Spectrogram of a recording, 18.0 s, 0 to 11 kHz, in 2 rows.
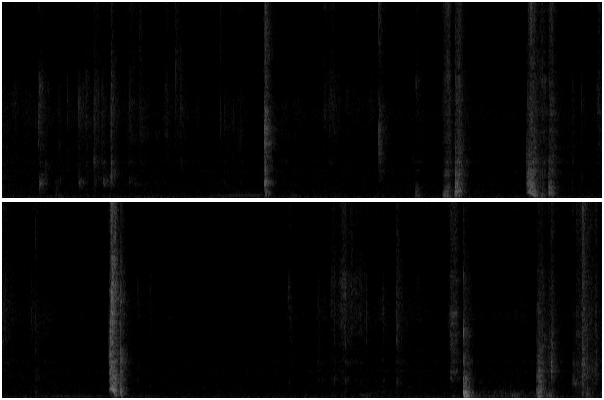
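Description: Faint scattered clicks and knocks with near silence between them, from white paint being put out onto a paper plate and the plate being handled. The loudest knocks come about 4, 8 and 11 seconds in.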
